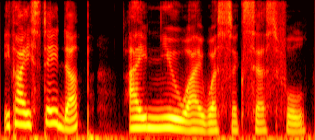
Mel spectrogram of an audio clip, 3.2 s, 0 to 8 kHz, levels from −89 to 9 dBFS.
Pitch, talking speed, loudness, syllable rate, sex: 170 Hz, 170 wpm, -16 LUFS, 4.0 syllables/s, female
